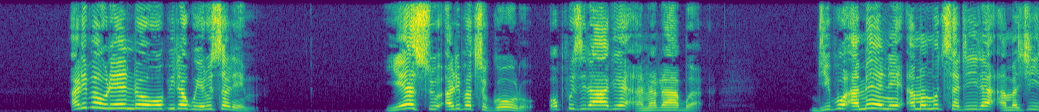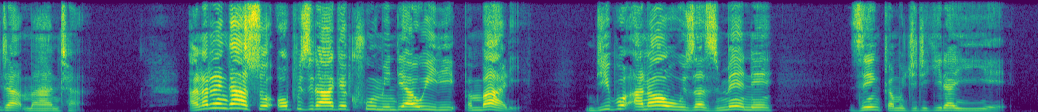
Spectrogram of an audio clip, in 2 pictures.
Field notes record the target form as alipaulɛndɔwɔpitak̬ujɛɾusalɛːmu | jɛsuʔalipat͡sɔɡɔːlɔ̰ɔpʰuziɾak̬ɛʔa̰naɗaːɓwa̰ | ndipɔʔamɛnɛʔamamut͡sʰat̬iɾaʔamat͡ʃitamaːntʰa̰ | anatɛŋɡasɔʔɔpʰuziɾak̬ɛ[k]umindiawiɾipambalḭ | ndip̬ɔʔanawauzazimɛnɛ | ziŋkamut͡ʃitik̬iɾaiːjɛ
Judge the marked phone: incorrect: kʰ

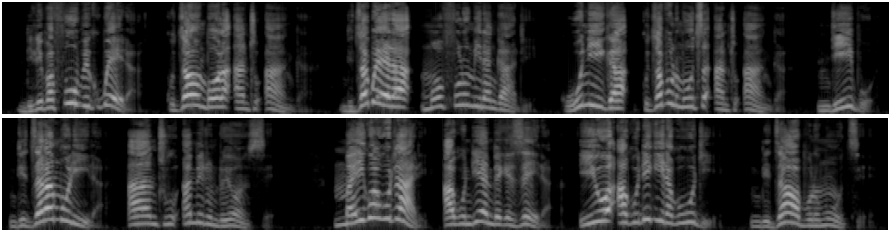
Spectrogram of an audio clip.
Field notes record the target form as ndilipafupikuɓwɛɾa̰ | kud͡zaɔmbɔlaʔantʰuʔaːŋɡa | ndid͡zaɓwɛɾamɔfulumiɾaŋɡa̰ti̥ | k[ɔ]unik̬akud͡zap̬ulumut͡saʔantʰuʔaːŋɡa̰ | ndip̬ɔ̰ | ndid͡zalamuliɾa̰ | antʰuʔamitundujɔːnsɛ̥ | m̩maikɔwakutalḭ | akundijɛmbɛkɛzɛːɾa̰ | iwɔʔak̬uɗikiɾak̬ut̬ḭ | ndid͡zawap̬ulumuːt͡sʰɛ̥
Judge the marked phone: incorrect: u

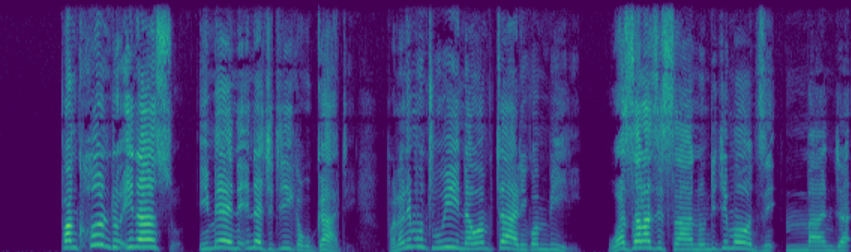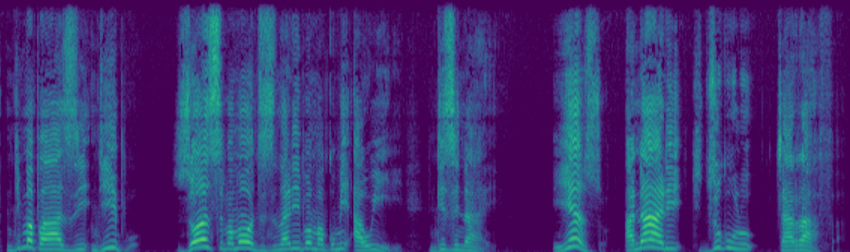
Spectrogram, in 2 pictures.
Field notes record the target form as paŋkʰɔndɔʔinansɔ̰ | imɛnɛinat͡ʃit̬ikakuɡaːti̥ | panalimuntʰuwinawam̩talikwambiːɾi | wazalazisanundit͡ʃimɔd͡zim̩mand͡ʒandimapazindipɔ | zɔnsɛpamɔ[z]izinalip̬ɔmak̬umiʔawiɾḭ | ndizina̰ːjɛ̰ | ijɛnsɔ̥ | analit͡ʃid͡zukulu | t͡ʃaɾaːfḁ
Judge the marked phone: incorrect: d͡z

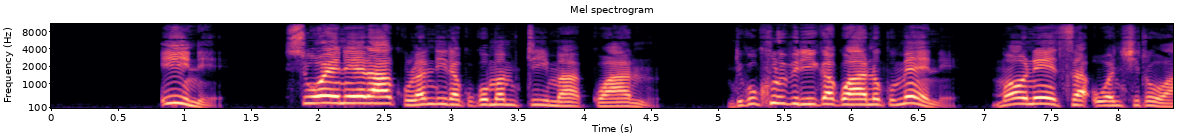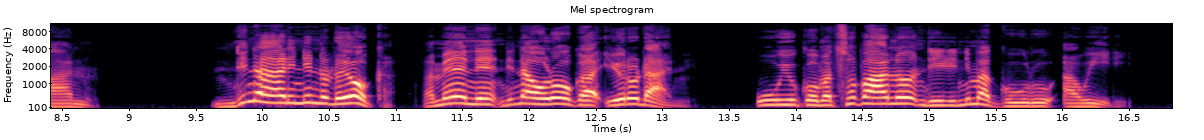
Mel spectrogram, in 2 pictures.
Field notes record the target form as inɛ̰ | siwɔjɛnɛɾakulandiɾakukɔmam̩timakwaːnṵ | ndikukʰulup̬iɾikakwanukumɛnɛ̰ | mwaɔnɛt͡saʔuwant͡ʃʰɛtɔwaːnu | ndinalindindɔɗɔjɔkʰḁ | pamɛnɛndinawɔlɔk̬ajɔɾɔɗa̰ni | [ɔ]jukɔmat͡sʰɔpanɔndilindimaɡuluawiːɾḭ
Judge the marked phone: incorrect: u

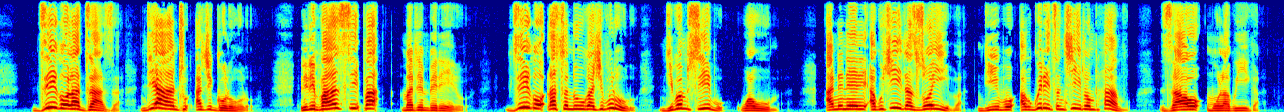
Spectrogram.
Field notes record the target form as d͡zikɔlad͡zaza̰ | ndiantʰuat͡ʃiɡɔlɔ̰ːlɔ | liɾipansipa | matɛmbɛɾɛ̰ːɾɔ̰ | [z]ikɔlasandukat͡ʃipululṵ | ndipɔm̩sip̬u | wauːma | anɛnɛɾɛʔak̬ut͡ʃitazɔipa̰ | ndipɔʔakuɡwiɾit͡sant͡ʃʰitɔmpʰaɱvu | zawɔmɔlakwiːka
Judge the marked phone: incorrect: d͡z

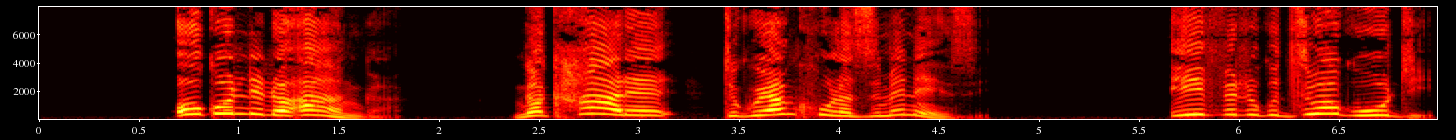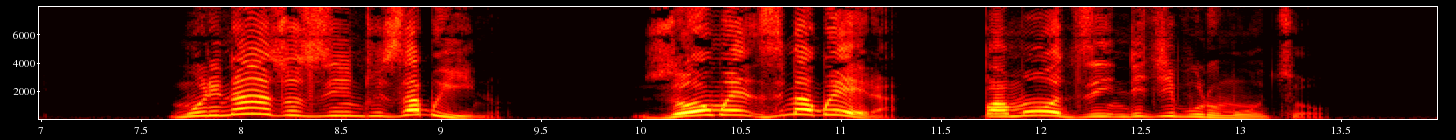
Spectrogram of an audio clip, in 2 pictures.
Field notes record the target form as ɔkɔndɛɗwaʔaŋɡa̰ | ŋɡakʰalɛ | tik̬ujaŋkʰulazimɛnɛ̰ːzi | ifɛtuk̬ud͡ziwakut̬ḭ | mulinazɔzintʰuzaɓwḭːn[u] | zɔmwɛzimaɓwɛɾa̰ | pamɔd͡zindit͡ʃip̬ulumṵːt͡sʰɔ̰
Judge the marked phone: incorrect: ɔ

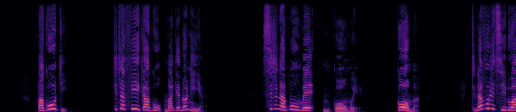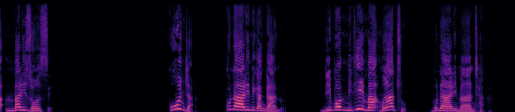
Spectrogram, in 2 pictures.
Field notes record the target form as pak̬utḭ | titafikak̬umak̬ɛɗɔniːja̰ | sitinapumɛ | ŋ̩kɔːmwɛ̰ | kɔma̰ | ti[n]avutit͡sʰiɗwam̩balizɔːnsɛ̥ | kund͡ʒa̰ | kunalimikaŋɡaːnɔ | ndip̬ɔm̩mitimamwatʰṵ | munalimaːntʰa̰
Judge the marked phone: correct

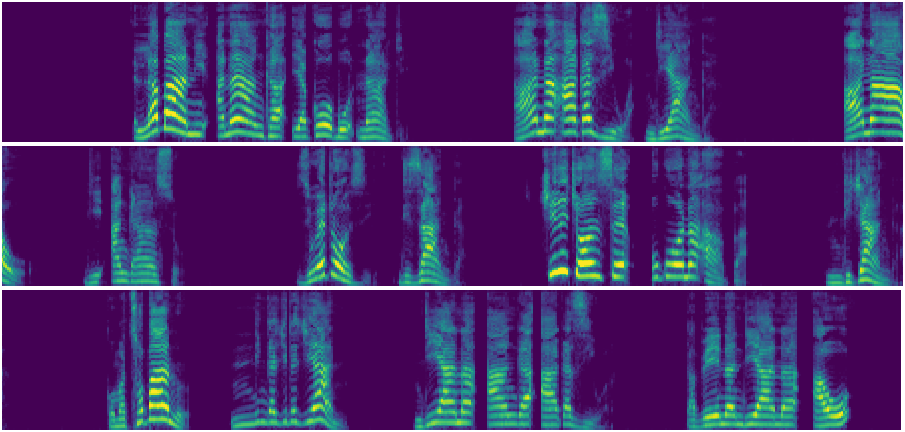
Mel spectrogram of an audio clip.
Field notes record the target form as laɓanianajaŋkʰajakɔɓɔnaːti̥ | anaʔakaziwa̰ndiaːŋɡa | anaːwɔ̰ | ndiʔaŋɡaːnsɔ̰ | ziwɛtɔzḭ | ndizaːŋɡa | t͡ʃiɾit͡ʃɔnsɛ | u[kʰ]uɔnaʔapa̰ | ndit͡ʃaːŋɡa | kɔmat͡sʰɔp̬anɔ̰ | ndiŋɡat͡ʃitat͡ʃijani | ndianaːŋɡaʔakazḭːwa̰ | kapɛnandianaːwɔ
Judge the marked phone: incorrect: k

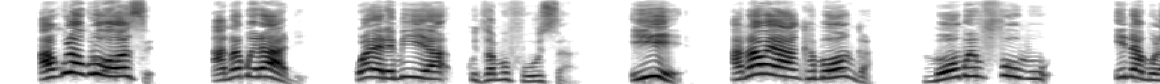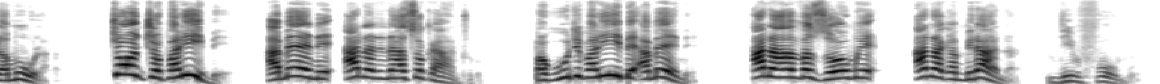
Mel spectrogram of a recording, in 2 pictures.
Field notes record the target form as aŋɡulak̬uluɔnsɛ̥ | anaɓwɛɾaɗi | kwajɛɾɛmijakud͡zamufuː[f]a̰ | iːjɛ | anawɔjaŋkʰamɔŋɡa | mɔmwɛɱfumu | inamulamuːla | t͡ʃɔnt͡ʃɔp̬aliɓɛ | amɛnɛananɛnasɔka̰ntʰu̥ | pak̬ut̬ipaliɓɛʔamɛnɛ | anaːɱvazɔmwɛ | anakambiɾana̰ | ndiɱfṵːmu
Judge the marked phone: incorrect: s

